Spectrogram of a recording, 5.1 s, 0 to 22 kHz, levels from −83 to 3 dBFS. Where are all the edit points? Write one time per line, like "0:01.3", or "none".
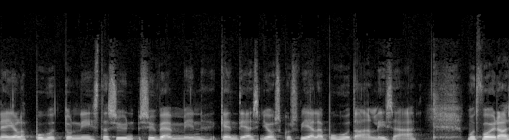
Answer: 0:02.6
